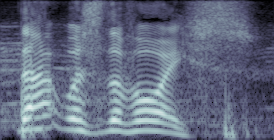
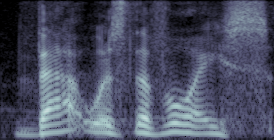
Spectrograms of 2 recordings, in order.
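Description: First: THAT hit high and loud, then falling; slow it down and punch THAT; emphatic repeat. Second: Said in the usual way. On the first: Retold or imitated. Same quote repeated with force.

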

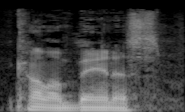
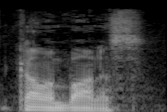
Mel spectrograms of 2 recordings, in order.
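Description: First: Columbanus with a flat 'a' in the third syllable, as in 'ban'; short-a pronunciation. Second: Columbanus with an open 'ah' in the third syllable; broad-a pronunciation. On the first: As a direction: say Columbanus as 'col-um-BAN-us'. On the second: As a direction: say Columbanus as 'col-um-BAH-nus'. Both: Shown as a demonstration. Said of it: "I can't get that right. Which one is it?".

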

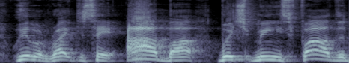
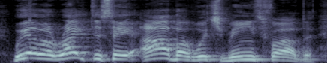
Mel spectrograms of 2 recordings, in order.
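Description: First: Said in the usual way. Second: Stronger second take. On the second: Shown as a demonstration. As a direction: repeat it harder so it lands. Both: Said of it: "Did you hear it?".

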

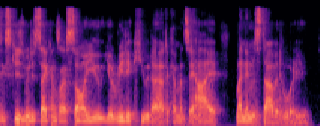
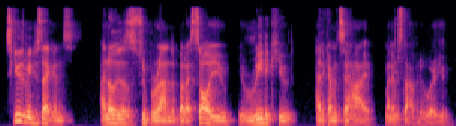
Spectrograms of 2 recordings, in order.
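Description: First: Low, soft, calm opener; demo opener, calm. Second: Low and easy pickup line; calm demo opener. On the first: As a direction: demo the easy daytime line to a woman, low and calm. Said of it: "the easiest one is". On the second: Coach demos the daytime opener again, calm. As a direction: say it relaxed and low. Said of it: "It's like". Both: Shown as a demonstration.

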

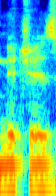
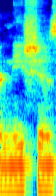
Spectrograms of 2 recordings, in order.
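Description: First: "niches" said as NITCH-iz; "niches" with a short i and a tch sound; variant pronunciation. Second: "niches" said as NEESH-iz; "niches" the French-style way, NEESH-iz; alternative pronunciation. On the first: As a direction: say "niches" to rhyme with riches. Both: Shown as a demonstration. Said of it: "however you want to pronounce it".

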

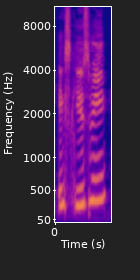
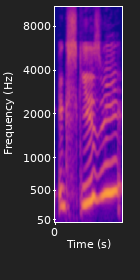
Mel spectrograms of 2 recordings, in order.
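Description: First: A high, polite "Excuse me?" with a rising end; a courteous first try at getting the clerk's attention. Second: "Excuse me?" much higher and louder, rising hard at the end; losing patience with the ignoring clerk; exasperated excuse me. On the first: Ignored, asking again. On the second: Ignored again, escalating. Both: Retold or imitated.

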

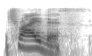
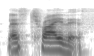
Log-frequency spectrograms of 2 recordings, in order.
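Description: First: Slow, "try" drawn out and leaned on; urging "try this" slowly, weight on "try"; stress on try. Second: Said in the usual way. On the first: Shown as a demonstration. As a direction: linger on "try" as you urge them. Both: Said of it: "I'm just here to inspire you".

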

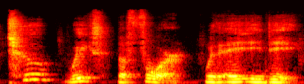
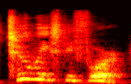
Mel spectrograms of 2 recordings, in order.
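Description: First: Said in the usual way. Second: "Two weeks before." said much higher and slower, leaning hard on "Two"; emphatic repeat. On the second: Real, not acted. Telling the audience the timing again with heavy stress on "Two". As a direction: land "Two" high and drawn out, marvelling.

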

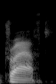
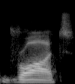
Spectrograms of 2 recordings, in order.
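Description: First: Draft with an F, DRAFT; short A and clear FT in draft; spoken pronunciation. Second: Draught as DRAWT, no F; spelling pronunciation. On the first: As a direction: say draft to rhyme with raft. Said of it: "but it's like draft". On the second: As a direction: say draught to rhyme with thought. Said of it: "but it's spelled draught". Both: Shown as a demonstration.

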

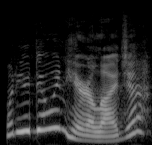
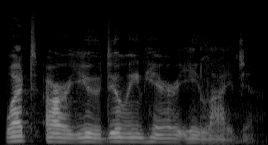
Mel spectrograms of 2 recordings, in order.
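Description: First: High-pitched pointed question, dropping on the name; questioning God. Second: Slow, low, hushed question; gentle whisper. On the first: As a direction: ask Elijah in a high, raised voice. God questioning Elijah, first telling. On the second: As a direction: ask it softly and slowly, fading on the name. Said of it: "a sound of a gentle whisper". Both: Acted.

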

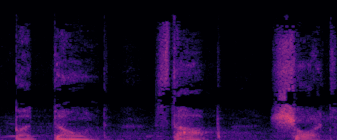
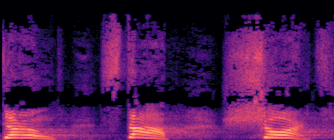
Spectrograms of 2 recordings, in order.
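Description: First: Very slow, much softer whispered plea; whispered refrain over quiet music. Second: Call to repeat. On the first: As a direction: breathe it almost silently. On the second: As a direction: lead the crowd in the chant. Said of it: "Somebody say it with me". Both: Real, not acted.

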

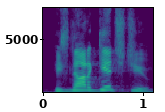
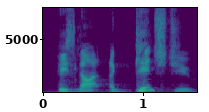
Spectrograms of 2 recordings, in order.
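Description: First: Repeated with more force on not; emphatic repeat. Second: Said in the usual way. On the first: Shown as a demonstration. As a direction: lean into not to drive it home. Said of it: "Hear that".

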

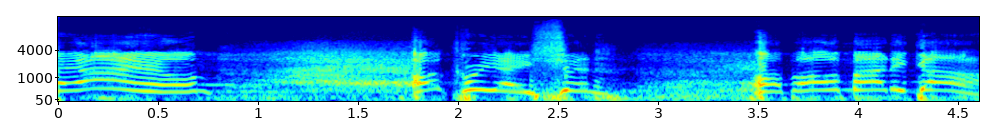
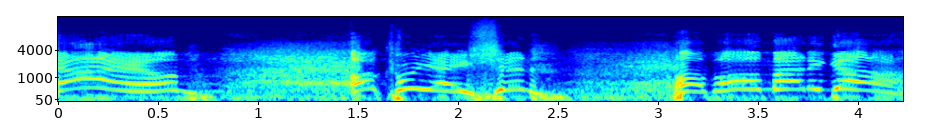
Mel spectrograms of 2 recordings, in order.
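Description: First: Measured call-out in short phrases, pausing for response; leading a declaration. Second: Higher, slow warrior declaration; drawn-out warrior chant, pitched up. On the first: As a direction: lead the men in a proud chant. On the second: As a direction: lead a battle cry in short phrases. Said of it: "say it like a warrior". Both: Shown as a demonstration.

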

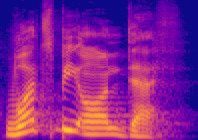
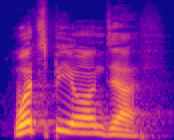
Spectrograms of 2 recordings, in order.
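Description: First: Slow question. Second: Slower, higher repeat. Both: Shown as a demonstration. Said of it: "the question ... is this".

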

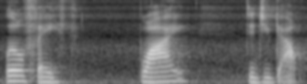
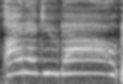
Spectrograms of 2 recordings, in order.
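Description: First: Sweet, loving tone. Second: Mock frantic yell. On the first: Shown as a demonstration. Jesus gently asking Peter, sweet and loving. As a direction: gently ask it like a loving father. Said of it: "I can only hear this in a sweet, loving tone". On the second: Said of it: "wasn't trying to have this conversation when he's sinking".

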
